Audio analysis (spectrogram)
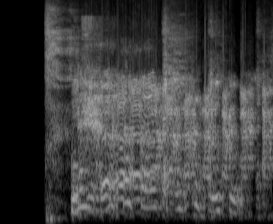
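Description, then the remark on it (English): A person breaks into a loud, raspy coughing fit lasting a couple of seconds, with harsh bursts and strained, throaty vocal sounds running together and no talking. “Now that coughing is brought on by you.”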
